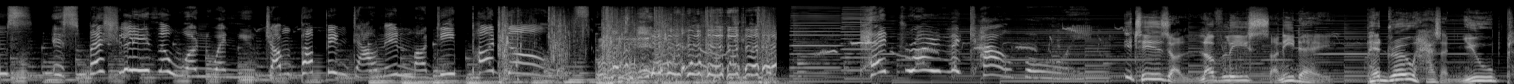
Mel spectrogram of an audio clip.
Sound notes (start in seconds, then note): 6.0 laughter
